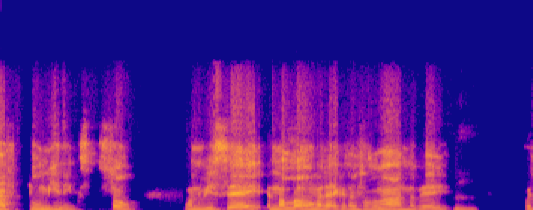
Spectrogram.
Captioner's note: arabic words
